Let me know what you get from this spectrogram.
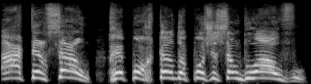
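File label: priority target, Brazilian Portuguese; World Of Warships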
